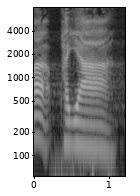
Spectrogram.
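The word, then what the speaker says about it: ภยา: คำ ว่า ยาคติ มั้ย พ สำเภา ยอ ยักษ์ สระ อา สระ อา พ สำเภา ย ยักษ สระ อา อ่าน ว่า พญา พญา ตัว นี้ ไม่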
